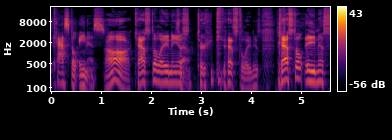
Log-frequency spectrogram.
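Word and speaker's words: castellanus: Cloud but it is it is spelled uh c-a-s-t-e-l-l-a-n-u-s so it is Castle anus ah castellanius turkey Castle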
